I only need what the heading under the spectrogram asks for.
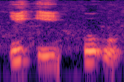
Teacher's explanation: संवर्त मतलब क्या होता है, इसमें मुंह कम खुलता है, मुंह कम खुलता है।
